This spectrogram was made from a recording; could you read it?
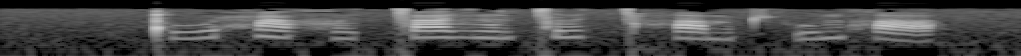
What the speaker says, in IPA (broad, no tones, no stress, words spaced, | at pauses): ǃṳħã χə̤ ǀazũ ǀɯǀʰɑm t͡ʃʼṳmχɑ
